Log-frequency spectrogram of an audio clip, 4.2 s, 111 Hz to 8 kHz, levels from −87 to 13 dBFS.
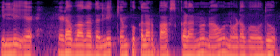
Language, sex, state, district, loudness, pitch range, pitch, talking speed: Kannada, male, Karnataka, Bangalore, -19 LUFS, 120-135 Hz, 130 Hz, 130 wpm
